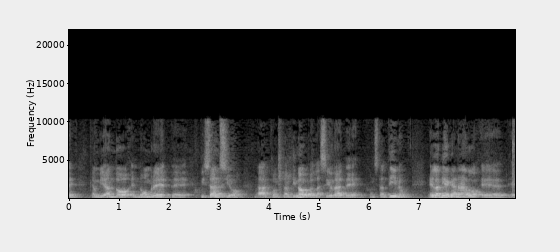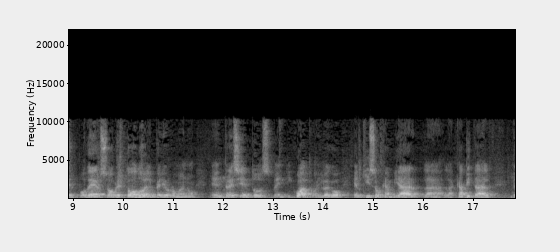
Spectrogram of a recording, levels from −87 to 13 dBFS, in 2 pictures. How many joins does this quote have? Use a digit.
0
